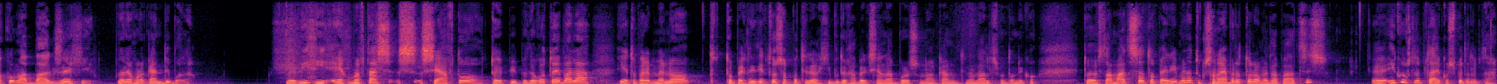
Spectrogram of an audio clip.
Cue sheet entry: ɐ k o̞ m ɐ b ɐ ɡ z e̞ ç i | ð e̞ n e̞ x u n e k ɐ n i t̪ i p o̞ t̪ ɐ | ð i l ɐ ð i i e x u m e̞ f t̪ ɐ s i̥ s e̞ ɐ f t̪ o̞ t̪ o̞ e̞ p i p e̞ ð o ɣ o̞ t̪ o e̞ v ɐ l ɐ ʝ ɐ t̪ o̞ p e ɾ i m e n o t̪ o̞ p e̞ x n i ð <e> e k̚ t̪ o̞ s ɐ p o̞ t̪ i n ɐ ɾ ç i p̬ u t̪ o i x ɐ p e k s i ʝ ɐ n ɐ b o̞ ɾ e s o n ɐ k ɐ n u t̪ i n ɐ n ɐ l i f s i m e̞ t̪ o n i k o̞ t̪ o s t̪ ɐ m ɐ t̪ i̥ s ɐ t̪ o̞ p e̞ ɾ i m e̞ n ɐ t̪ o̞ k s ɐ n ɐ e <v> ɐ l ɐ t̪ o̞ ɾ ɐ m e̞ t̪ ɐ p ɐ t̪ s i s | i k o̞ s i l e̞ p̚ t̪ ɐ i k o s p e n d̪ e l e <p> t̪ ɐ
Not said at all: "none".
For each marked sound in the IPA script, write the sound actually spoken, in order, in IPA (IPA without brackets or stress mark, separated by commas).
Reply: i, v, p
